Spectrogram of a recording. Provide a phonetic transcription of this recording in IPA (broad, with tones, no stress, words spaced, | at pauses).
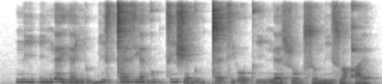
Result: n̪i˨ʔi˨ ŋɛ˦˨jɛ˨ɲʊ˨ʔɡ͡bi˨z ǀɛ˦zjɛ˦ɡu˦ɡ t͡si˦ʃɛ˨ɡʊ˦˨ɡ ǀɛ˦t͡sjo˦ t̪ʰi˦ ŋɛ˨ ɬo˦ɡsʊ˨n̪i˦ su˨qʼɛ˨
